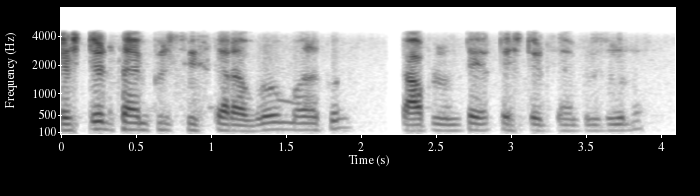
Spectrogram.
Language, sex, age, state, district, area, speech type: Telugu, male, 18-30, Telangana, Peddapalli, rural, conversation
